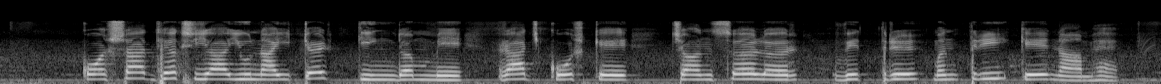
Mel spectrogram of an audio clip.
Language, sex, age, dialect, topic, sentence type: Hindi, male, 18-24, Kanauji Braj Bhasha, banking, statement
